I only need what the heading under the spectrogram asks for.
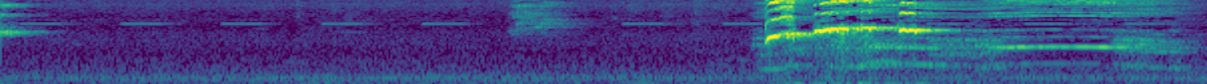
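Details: Lure song of an orange-headed thrush, gamblingan style, for untrained birds: a quiet start, then a loud burst of rising whistles and slurred notes trailing into softer warbling.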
